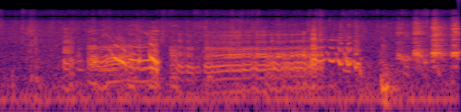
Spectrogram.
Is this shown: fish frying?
no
